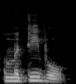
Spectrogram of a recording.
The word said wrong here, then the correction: Mbedu: Mbedu. Let me say that correctly. Thuso Mbedu, Lashana Lynch, this Jamie Lawson, this is it.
